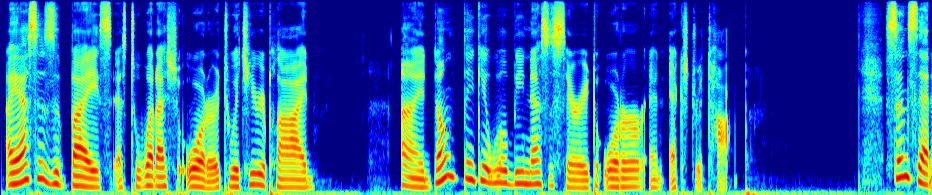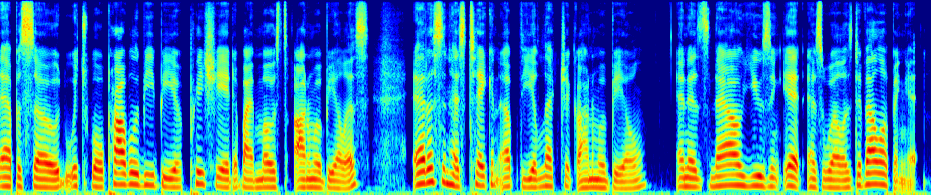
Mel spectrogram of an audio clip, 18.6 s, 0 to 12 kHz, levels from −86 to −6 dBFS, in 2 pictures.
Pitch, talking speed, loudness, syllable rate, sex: 165 Hz, 175 wpm, -19 LUFS, 5.9 syllables/s, female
